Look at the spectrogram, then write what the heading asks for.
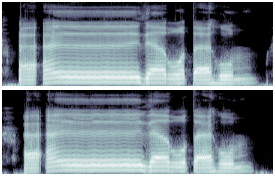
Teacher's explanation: Ya, bunyi an-nya udah nggak ada, tapi bunyi dzalnya belum muncul. Tengah-tengah di antaranya tuh. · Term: disamarkan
